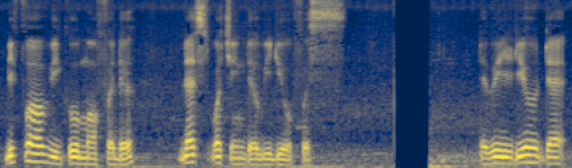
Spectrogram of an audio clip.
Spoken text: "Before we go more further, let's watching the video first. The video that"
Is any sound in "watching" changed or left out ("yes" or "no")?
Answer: no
